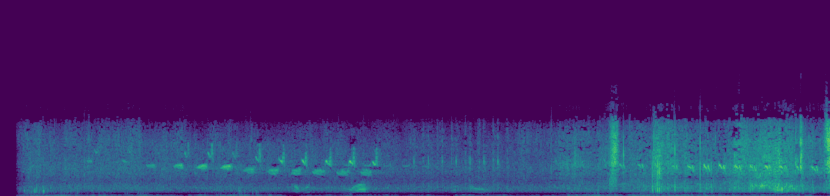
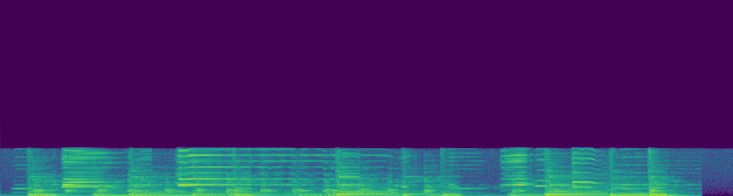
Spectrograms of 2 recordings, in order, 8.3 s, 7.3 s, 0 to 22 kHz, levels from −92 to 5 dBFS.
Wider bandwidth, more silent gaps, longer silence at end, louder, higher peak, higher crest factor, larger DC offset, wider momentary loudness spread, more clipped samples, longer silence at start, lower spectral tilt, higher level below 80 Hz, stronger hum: first, 11 kHz vs 5.4 kHz; neither; about the same, 0 s vs 0 s; second, -25 LUFS vs -15 LUFS; about the same, 0 dBFS vs 0 dBFS; first, 30 dB vs 14 dB; second, under 0.1% vs 3%; first, 23 LU vs 9 LU; neither; about the same, 0.2 s vs 0.1 s; second, 3 dB/octave vs -5.5 dB/octave; second, -64 dBFS vs -44 dBFS; neither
